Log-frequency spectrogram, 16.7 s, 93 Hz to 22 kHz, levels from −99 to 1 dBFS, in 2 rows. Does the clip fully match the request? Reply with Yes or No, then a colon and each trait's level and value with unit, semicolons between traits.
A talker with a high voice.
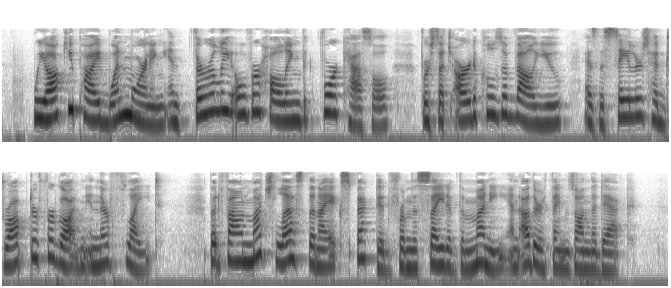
Yes: high, 220 Hz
